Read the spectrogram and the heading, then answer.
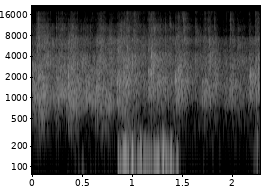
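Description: An audience claps, a dense and steady wash of hand claps lasting the whole clip, with a brief low thump or rumble midway through. No one speaks.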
